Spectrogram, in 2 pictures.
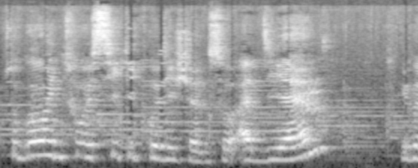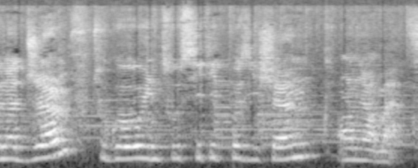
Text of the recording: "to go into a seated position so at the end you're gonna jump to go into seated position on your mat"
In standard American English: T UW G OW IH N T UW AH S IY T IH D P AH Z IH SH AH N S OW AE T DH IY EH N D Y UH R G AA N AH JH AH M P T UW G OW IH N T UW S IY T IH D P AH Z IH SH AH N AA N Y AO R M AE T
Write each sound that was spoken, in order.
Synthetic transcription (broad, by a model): T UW G OW IH N T UW AH S IY T IH D P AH Z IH SH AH N S OW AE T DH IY EH N D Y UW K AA N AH JH AH M P T UW G OW IH N T UW S IY T IH D P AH Z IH SH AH N AA N Y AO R M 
